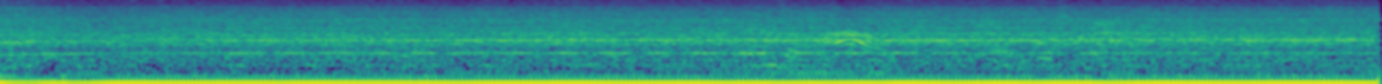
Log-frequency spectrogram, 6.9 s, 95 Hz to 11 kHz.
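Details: Nissan RB25DET with a new Garrett G35-1050 turbo, first start after install and timing sync: loud, steady low drone at one even pitch with no knocks or ticks. Normal idle.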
